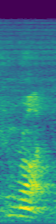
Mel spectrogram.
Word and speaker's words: Qumran: They were discovered in caves, actually, around the area called Qumran. That's how you pronounce that, Qumran.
